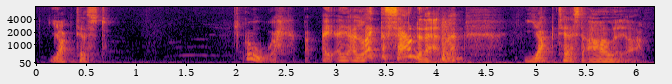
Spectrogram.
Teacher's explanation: So what they'll do is they'll drop away that A, that jacta est becomes jactest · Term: elision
